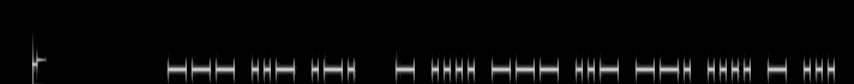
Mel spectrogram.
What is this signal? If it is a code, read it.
Morse code, heard as a keyed tone, about 21 wpm, 700 Hz. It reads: OUR THOUGHTS
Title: Sentences with 7-Word Phrases - 20wpm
